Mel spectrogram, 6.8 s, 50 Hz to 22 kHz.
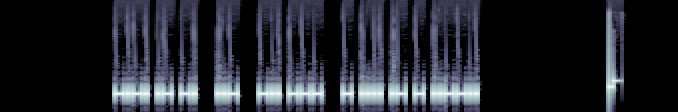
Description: Morse code, heard as a keyed tone, about 37 wpm, 700 Hz. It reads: CAN U DO THAT?
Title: Sentences from Top 100 Words and Abbreviations 40wpm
